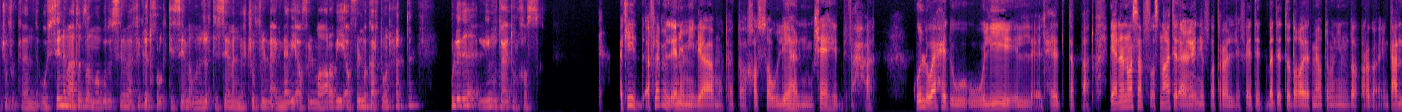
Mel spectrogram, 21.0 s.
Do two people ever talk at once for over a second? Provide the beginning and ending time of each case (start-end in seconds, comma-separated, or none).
none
